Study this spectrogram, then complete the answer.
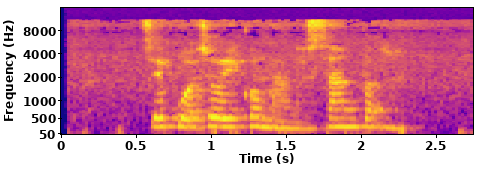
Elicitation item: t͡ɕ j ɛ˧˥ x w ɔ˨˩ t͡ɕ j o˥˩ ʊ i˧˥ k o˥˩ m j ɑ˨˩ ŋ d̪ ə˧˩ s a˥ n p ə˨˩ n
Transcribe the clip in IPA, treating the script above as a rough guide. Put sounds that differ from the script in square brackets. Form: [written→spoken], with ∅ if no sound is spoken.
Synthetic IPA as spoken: t͡ɕ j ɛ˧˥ [x→k] w ɔ˨˩ t͡ɕ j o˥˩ ʊ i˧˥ k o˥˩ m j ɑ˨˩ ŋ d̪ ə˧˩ s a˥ n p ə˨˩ n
